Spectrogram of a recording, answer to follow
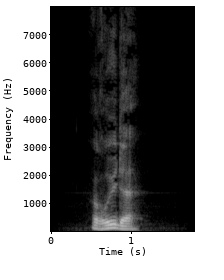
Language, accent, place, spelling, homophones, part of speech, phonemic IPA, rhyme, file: German, Germany, Berlin, rüde, Rüde, adjective, /ˈʁyːdə/, -yːdə, De-rüde.ogg
- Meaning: rude, harsh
